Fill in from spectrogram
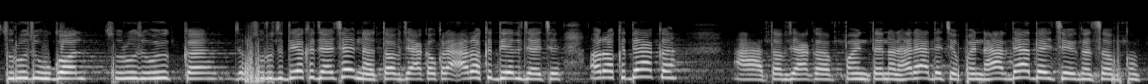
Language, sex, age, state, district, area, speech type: Maithili, female, 45-60, Bihar, Supaul, rural, spontaneous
